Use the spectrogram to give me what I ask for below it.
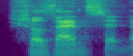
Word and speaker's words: Solzhenitsyn: Solzhenitsyn. That's the way I will pronounce it.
